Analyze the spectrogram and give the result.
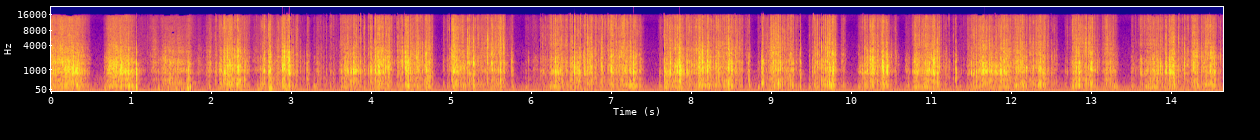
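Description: Long red nails scratch the white, bubbly-textured back side of a dry foam sponge with a rainbow edge. Dry, bright rasping and crinkly scraping come in repeated bursts separated by brief silent gaps, with almost no low end.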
